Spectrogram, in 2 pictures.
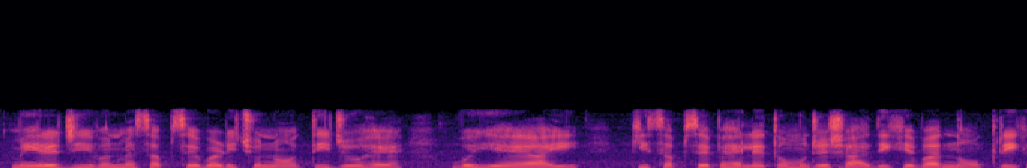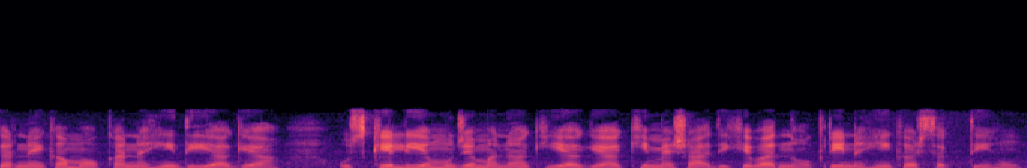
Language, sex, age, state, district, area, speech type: Hindi, female, 60+, Rajasthan, Jaipur, urban, spontaneous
